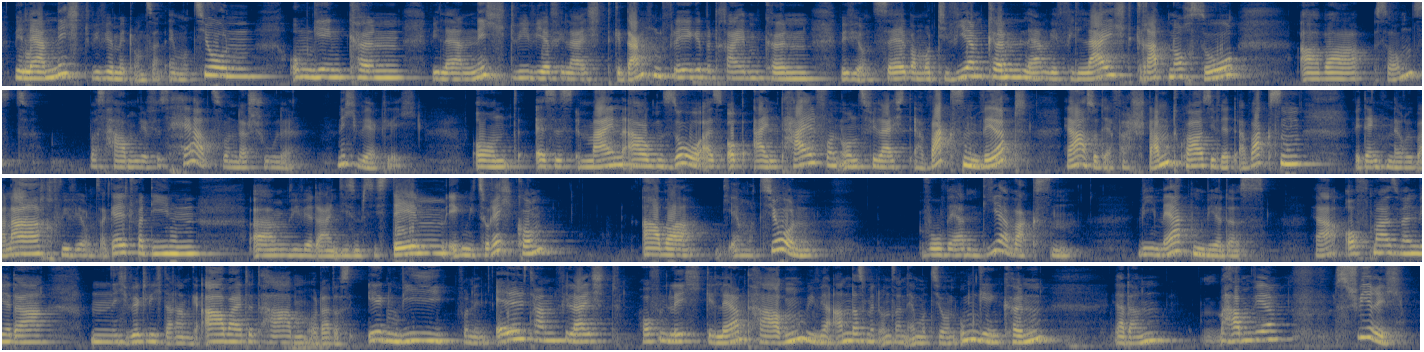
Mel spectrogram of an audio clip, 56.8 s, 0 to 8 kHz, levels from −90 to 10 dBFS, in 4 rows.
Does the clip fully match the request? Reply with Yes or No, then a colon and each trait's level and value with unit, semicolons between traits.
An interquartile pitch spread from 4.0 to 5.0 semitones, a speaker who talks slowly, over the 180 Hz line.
No: average, 4.5 semitones; average, 135 wpm; high, 190 Hz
